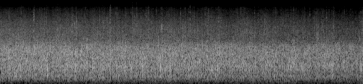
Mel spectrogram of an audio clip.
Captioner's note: applause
